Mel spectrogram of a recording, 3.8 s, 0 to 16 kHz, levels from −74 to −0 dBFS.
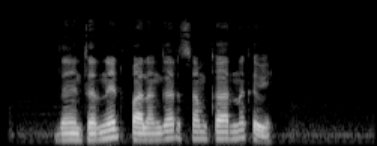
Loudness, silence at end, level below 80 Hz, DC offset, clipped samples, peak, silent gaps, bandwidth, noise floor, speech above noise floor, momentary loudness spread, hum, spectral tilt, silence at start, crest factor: -23 LUFS; 1.1 s; -64 dBFS; under 0.1%; under 0.1%; -4 dBFS; none; 10 kHz; -57 dBFS; 35 dB; 6 LU; none; -7.5 dB/octave; 0.55 s; 20 dB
